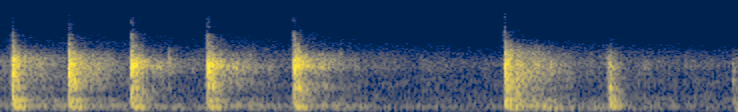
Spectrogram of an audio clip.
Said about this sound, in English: Hey, listen. You hear that? Somebody's walking on the ceiling. Listen.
